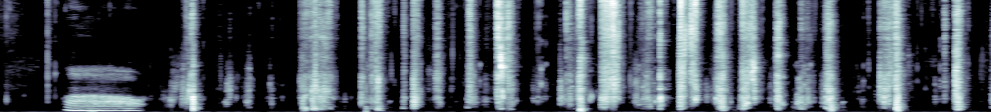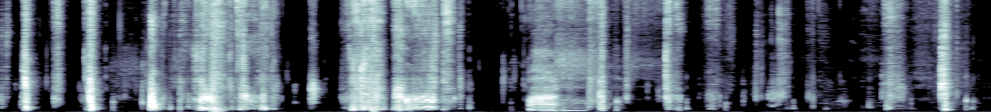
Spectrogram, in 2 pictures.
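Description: Moist, crunchy chewing of a mushroom, with irregular squishy bites and soft tearing textures repeating throughout, no talking, preceded by a brief low thump and a short tonal sound at the start.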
